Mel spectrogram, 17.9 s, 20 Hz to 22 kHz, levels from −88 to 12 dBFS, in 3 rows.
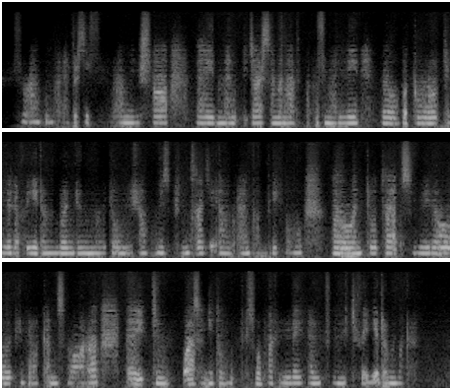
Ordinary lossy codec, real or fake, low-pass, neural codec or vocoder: AAC, 48 kbps; fake; 19.8 kHz; codec, 44.1 kHz, 0.9 kbps, DAC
